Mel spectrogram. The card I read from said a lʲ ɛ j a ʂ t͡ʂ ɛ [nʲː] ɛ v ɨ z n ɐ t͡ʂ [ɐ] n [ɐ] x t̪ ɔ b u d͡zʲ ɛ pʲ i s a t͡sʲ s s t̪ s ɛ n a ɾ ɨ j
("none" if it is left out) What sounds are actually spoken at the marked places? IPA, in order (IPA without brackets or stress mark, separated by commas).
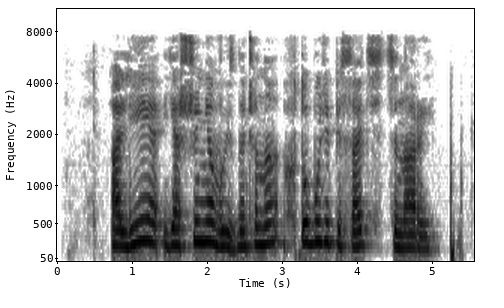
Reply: nʲ, ɐ, ɐ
